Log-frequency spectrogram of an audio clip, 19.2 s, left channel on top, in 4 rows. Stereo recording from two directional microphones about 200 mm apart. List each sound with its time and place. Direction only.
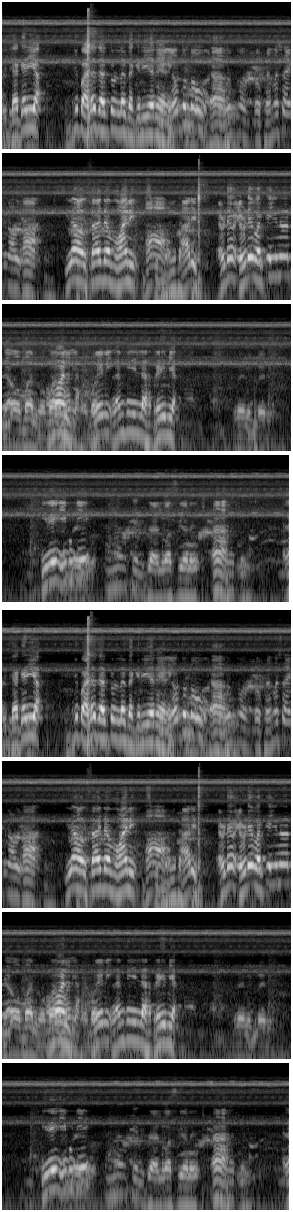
0.3 s speech: 15° right (ahead or behind)
7.2 s speech: 10° right (ahead or behind)
15.1 s speech: 15° right (ahead or behind)
16.9 s speech: 5° right (ahead or behind)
